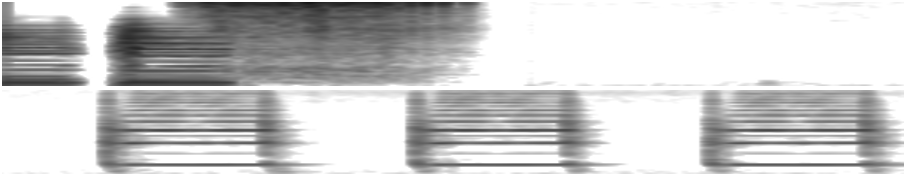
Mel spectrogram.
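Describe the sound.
An interval workout timer app beeps a countdown: three evenly spaced, bright electronic beeps about a second apart, after an earlier loud, harsh burst of sound at the start.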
